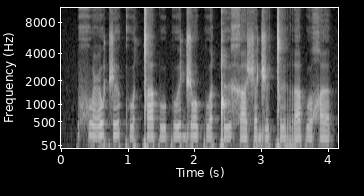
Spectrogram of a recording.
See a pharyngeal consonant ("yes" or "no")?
yes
